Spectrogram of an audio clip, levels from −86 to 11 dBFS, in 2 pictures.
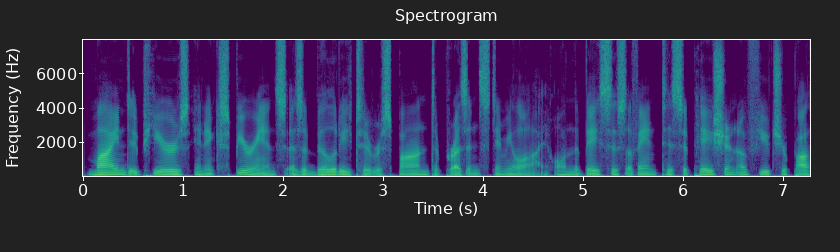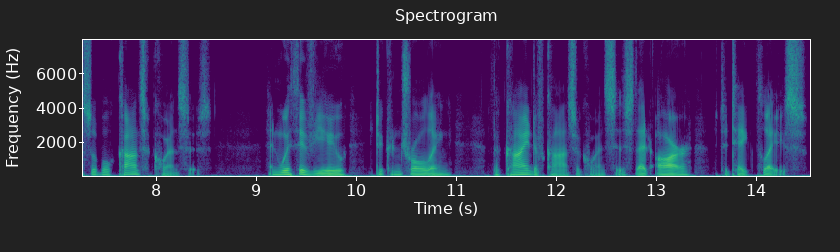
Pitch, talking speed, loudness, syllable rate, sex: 95 Hz, 145 wpm, -22 LUFS, 5.1 syllables/s, male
